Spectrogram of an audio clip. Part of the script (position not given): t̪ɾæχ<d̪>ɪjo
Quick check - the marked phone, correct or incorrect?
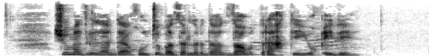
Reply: incorrect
